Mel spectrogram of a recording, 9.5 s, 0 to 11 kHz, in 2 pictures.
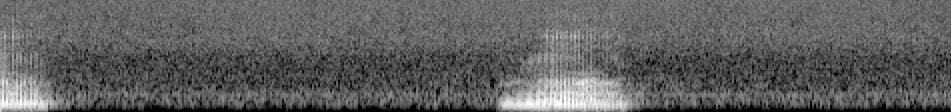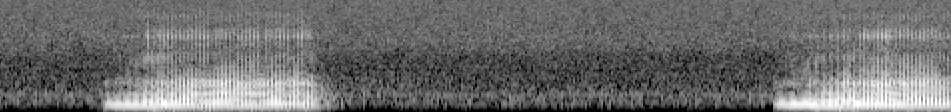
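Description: Rough, rattling snores recur about every three seconds, roughly 20 a minute, with quiet between: snoring in a sleeping dog.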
